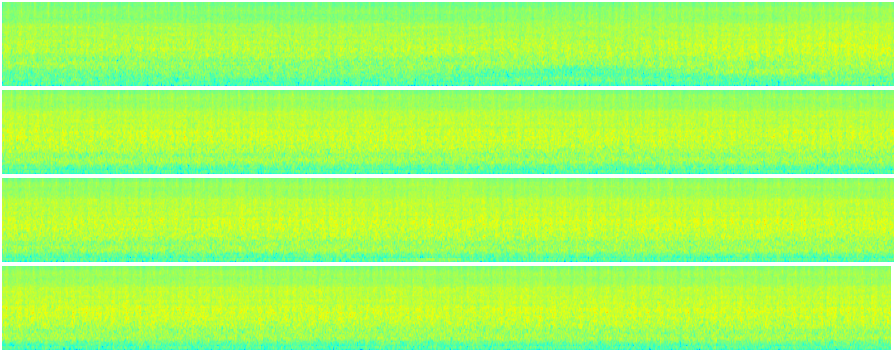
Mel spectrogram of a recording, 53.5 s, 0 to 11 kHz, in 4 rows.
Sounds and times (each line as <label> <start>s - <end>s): Traffic Sound 30.0s - 35.2s
Traffic Sound 51.9s - 53.4s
